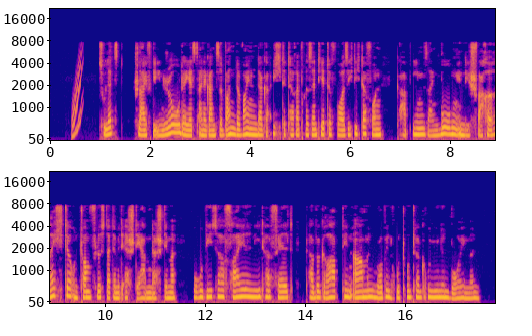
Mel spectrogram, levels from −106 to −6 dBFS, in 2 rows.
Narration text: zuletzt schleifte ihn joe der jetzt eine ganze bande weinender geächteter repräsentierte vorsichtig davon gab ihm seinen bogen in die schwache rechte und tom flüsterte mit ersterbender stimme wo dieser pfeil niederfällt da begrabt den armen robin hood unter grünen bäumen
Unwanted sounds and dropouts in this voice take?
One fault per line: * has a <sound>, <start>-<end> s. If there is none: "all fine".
* has a chirp, 0.4-0.7 s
